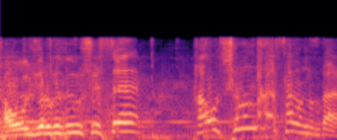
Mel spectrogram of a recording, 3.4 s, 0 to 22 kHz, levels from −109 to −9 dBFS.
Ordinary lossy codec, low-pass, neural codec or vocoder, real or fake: none; 7.2 kHz; codec, 24 kHz, 6 kbps, HILCodec; fake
